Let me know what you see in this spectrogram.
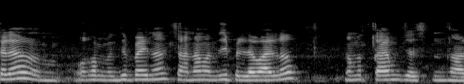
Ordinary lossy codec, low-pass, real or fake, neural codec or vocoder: none; 7.2 kHz; real; none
